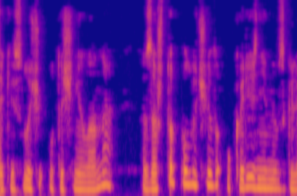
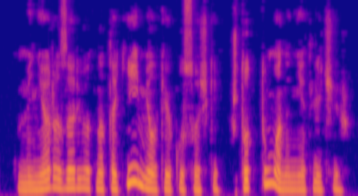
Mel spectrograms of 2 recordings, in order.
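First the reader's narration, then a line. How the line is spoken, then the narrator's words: Calm statement. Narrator (Russian): спокойно констатировал Арабидос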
